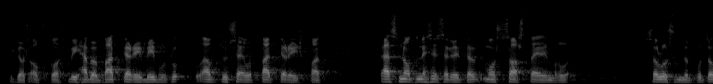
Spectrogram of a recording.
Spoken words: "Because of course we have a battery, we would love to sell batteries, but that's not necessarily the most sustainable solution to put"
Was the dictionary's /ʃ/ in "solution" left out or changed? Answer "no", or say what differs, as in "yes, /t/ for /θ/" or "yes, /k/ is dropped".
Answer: yes, /s/ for /ʃ/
